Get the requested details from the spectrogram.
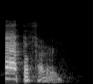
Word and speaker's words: Haverford: It's Tom Haverford, right? – Haverford.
